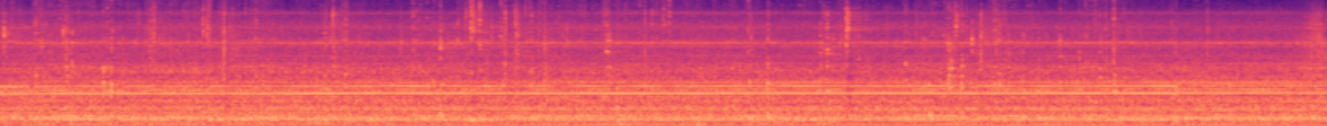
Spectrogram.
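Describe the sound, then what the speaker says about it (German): Kitchen machine meat grinder mincing meat through a three-millimetre plate for Fleischkäse, a steady loud mechanical whir with rattling, ratchet-like gear noise running continuously without pause. "wäre jetzt mit dem Fleischwolf durch die Dreierscheibe zweimal durchwolfen"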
